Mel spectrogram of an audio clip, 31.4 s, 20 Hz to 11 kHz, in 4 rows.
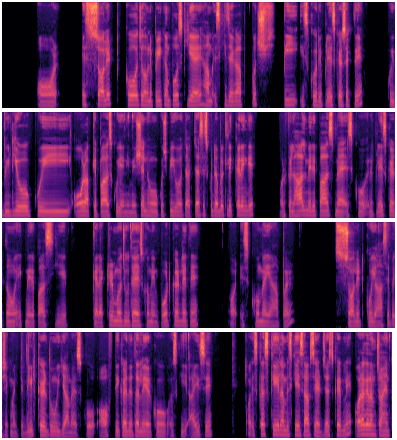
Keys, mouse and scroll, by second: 5.0-7.9 drag, 10.3 click, 14.9 alt+Tab, 17.3 click, 17.5-18.5 alt+Tab, 20.3-21.8 drag, 27.3 click, 28.5 s, 29.8-31.3 drag.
